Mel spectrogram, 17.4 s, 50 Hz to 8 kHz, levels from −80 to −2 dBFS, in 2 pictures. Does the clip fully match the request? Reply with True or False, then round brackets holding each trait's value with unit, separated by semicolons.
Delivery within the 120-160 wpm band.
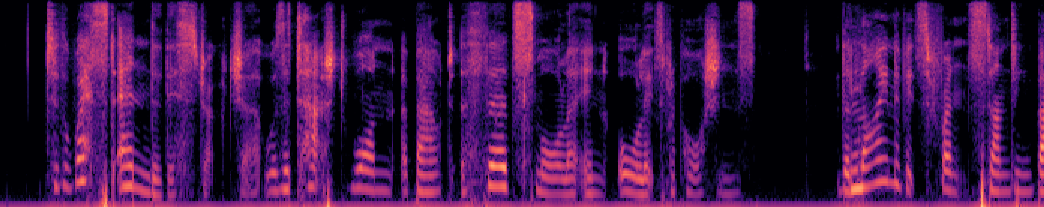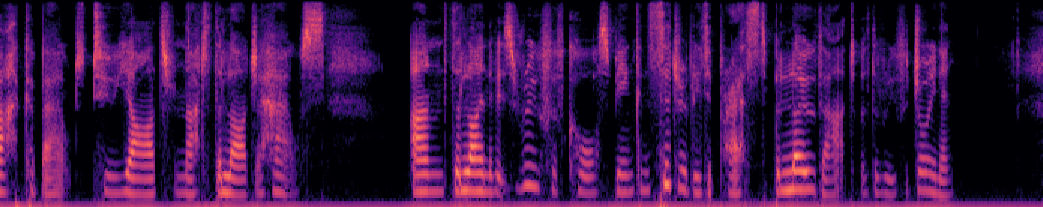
False (170 wpm)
